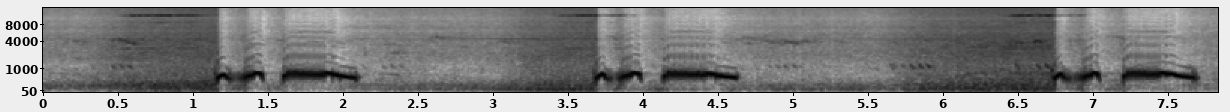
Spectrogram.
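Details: Female spotted dove lure call for trapping: three similar phrases about three seconds apart, each two quick rising coos followed by a longer mellow coo that drops in pitch, over faint hiss.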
